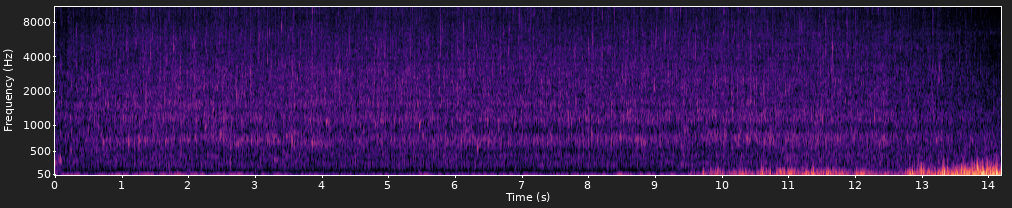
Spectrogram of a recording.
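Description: Small creek running over rocks, a steady rushing trickle. About ten seconds in, wind starts buffeting the microphone with low gusty rumbles that grow louder near the end.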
